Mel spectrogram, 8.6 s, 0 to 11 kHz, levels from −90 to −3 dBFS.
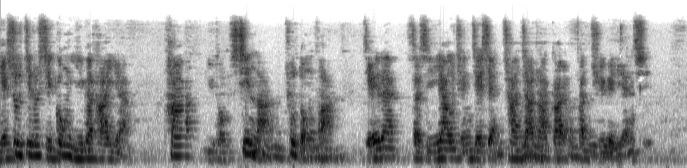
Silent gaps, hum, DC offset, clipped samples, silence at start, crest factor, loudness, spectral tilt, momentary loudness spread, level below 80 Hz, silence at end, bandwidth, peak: none; none; under 0.1%; under 0.1%; 0 s; 14 dB; -14 LUFS; -5 dB/octave; 9 LU; -52 dBFS; 0.45 s; 8.2 kHz; 0 dBFS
